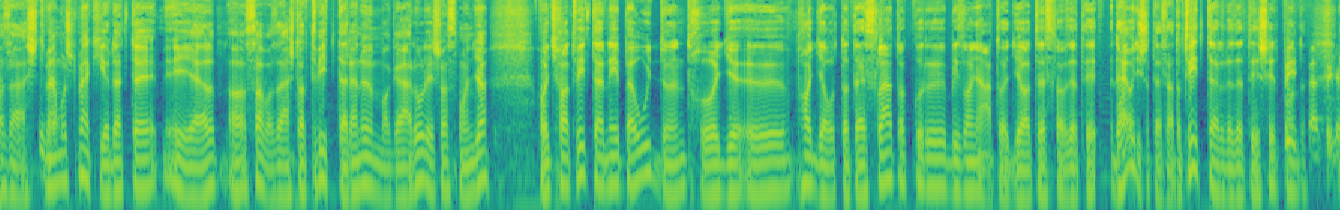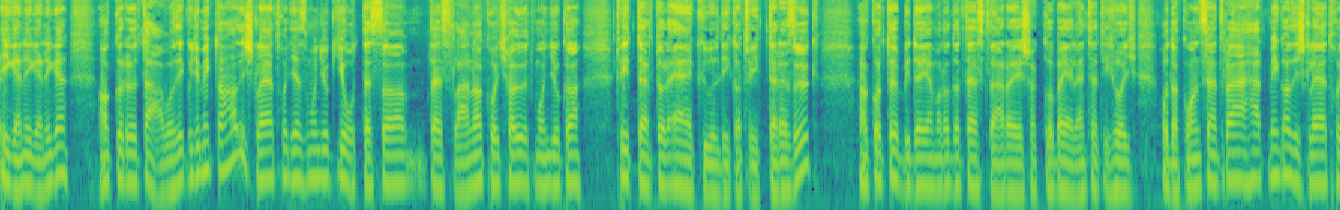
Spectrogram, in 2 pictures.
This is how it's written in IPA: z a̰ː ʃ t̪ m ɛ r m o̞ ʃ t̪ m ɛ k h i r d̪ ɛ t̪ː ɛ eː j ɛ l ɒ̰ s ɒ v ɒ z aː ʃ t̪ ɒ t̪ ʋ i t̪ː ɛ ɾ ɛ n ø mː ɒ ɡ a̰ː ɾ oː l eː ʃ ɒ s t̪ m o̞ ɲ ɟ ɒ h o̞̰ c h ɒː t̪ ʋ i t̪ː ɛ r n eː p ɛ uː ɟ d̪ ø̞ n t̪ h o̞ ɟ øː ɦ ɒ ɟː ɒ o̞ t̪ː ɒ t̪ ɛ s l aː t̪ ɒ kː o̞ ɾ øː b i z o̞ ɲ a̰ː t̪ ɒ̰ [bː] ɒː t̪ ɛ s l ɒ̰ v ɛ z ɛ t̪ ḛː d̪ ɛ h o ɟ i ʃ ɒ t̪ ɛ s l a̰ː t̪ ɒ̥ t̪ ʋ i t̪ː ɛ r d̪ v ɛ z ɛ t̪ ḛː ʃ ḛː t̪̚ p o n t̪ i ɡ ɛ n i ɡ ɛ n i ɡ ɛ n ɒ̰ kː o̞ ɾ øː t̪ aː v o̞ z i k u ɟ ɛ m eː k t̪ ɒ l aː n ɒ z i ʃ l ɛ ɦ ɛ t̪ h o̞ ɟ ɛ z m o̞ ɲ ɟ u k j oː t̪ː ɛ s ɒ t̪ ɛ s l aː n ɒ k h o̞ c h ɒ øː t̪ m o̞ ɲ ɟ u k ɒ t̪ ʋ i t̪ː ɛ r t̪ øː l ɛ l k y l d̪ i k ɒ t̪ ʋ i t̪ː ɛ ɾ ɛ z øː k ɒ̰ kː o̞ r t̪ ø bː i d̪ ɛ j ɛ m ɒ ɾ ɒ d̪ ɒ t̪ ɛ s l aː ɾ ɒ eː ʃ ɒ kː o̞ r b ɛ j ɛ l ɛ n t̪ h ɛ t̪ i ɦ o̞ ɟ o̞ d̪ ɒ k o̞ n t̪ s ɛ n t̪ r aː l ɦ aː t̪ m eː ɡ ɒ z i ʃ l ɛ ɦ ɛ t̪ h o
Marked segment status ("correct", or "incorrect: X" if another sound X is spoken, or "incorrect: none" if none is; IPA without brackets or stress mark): incorrect: ɟː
